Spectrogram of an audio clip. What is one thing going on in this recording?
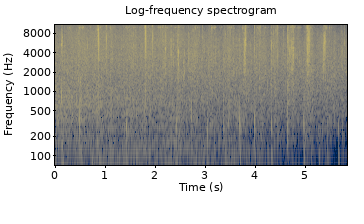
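Footsteps scuff quickly on pavement.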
